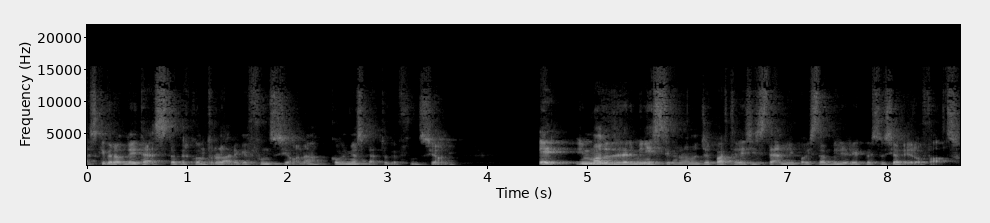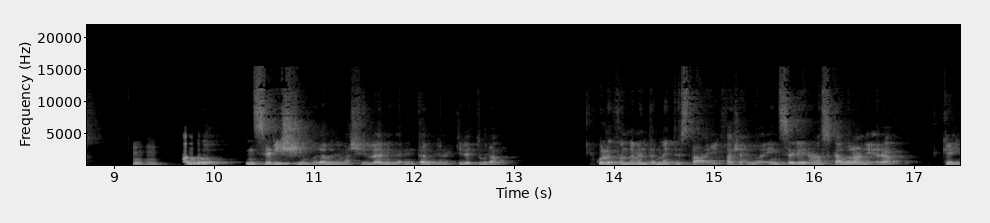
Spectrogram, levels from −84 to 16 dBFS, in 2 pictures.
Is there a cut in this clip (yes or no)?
yes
